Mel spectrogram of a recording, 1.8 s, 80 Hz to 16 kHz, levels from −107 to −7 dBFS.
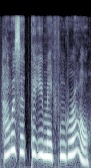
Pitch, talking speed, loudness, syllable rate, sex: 290 Hz, 265 wpm, -13 LUFS, 4.5 syllables/s, female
